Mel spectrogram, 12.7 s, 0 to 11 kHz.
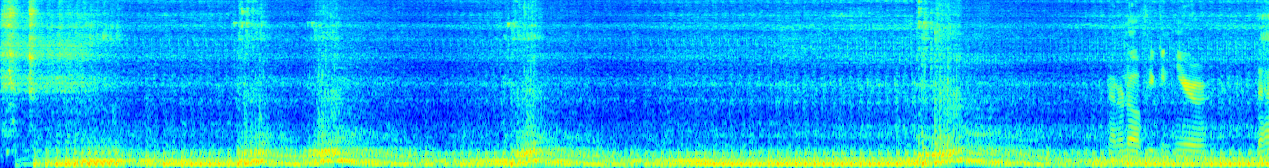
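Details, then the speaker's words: Honda Grom, damp drizzly weather: small single runs rough and uneven, sputtering and wanting to die when throttled from idle, fine above about 2000 rpm; misfire found caused by cracked spark plug boot. "Now it only does this when it is damp out and I have got caught where it's starting to drizzle a bit"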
